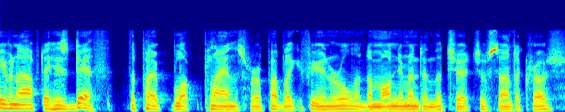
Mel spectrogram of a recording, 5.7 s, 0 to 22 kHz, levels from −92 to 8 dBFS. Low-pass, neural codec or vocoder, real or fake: 7.2 kHz; none; real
